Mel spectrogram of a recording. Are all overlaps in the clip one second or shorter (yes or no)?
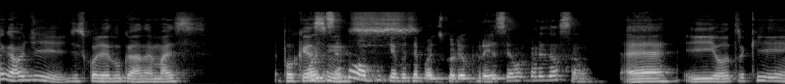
no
